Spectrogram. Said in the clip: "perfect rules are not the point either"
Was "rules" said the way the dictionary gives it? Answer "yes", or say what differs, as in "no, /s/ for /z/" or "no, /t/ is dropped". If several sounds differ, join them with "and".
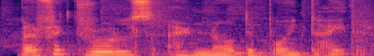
no, /s/ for /z/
